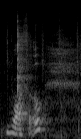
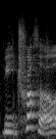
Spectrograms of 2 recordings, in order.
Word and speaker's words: betrothal: I haven't seen that one that I've earlier wrongly pronounced as brothel. Betrothal, I haven't.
